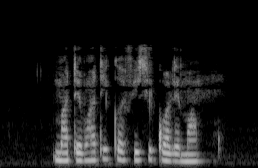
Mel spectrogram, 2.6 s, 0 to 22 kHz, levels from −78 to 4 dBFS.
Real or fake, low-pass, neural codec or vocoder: real; 7.2 kHz; none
